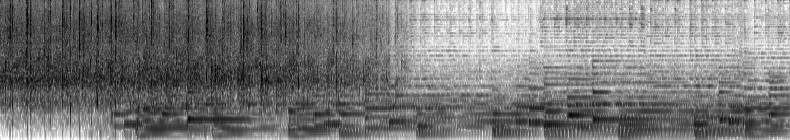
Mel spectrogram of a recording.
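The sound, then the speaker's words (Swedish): Warm applause from an audience thanking an author at a literary book event in Luleå: dense, steady clapping that fills the first half, then gives way to music. “Och så ska vi ge Gunnar en varm applåd och tacka för den här fantastiska boken.”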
